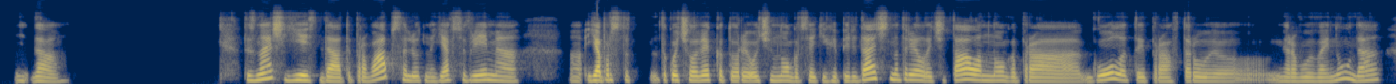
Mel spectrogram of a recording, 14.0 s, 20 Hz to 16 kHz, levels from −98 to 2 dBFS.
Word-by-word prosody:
Н-да. 180 -3 -4 1.8
Ты 205 - -1
знаешь, 255 +8 +3
есть. 205 -2 +3
Да, 170 -2 +2
ты - - -9
права 185 +9 +2
абсолютно. 190 - -1
Я 190 +4 0
всё 210 - -8
время. 200 -4 0 0.5
Э, 175 - -8
я 200 +1 +7
просто 215 -1 -3
т - - -37 0.3
такой 210 -1 +2
человек, 200 +2 +2
который 185 -2 -1
очень 185 +2 -1
много 185 -2 -2
всяких 175 0 -5
и 175 - -2
передач 220 +10 +3
смотрела, 220 -5 0
и - - -2
читала 210 +5 +3
много 195 -3 -2
про 165 -2 -2
голод, 215 +3 +1
и 170 - -1
про 165 0 -4
Вторую 175 +6 -6
м 215 - -10
Мировую 170 0 -3
войну, 190 +11 -3
да, 210 +3 -2
190 Hz, 155 wpm, -22 LUFS, 175-215 Hz, 1.8 s, я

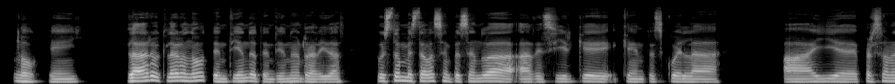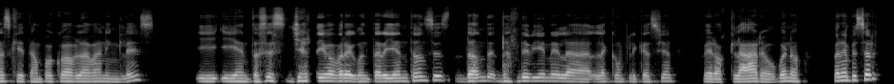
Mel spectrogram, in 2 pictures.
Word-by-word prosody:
Okey, 130 -1 -1 0.4
claro, 160 +4 +6
claro. 165 +2 +3
No, 175 +3 +3
te 145 - 0
entiendo, 145 +3 +1
te 135 - -3
entiendo 130 +2 -1
en 140 - -1
realidad. 125 0 0 0.3
Justo 155 +3 +4
me 175 -2 +3
estabas 155 +1 +3
empezando 145 -1 +2
a 140 -3 +4 0.2
a 125 - 0
decir 130 +1 -3
que 135 -2 0
que 135 - -4
en 125 -1 -3
tu 130 - -8
escuela 130 -2 -1 0.6
hay, 130 +1 +1
eh, 125 -1 -1
personas 145 0 -1
que 140 -2 -4
tampoco 135 +1 -3
hablaban 140 0 0
inglés, 155 +12 -5 0.4
y 145 0 -3
y 140 0 +1
entonces 140 +3 0
ya 165 +3 0
te 160 - -2
iba 160 - +4
a - - -3
preguntar, 145 -2 +2
y 145 - +2
entonces, 185 +6 -1
¿dónde, 155 +3 0
dónde 155 +3 -1
viene 160 -1 -1
la 135 -4 0
la 135 0 -4
complicación? 140 +1 -6 0.2
Pero 125 -2 -1
claro, 135 -2 +1
bueno, 150 -2 -1 0.3
para 175 +1 +1
empezar, 230 +6 +2
140 Hz, 170 wpm, -22 LUFS, 130-155 Hz, 0.6 s, claro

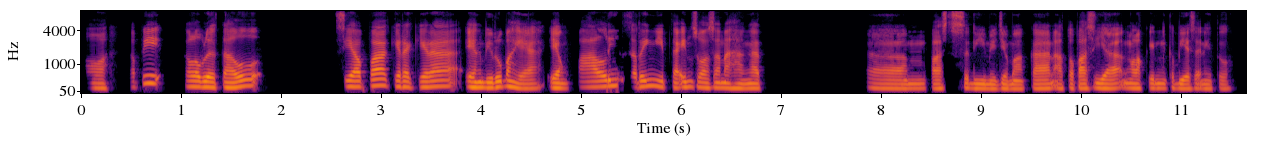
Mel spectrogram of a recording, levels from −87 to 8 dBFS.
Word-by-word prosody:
Oh. 130 -1 -3 0.2
Tapi 250 +12 -1 0.2
kalo 160 -1 +1
boleh 150 -2 +5
tahu, 145 +6 +3 0.7
siapa 170 +4 +3
kira-kira 160 +1 +1
yang 145 -2 +5
di 140 - +3
rumah 155 +1 +3
ya, 120 -1 0
yang 130 -2 +2
paling 155 +4 0
sering 160 +4 0
nyiptain 150 -2 0
suasana 135 -3 0
hangat? 125 0 -1 1.0
Mmm, 120 -2 -3
pas 120 0 -1 0.3
di - - 0
meja 115 +1 -1
makan 115 +2 0
atau 115 0 -4
pas 120 -1 +2
ya 125 0 +3
ngelakuin 125 0 -1
kebiasaan 115 -1 -2
itu? 110 0 -10
135 Hz, 145 wpm, -24 LUFS, 120-155 Hz, 1.0 s, boleh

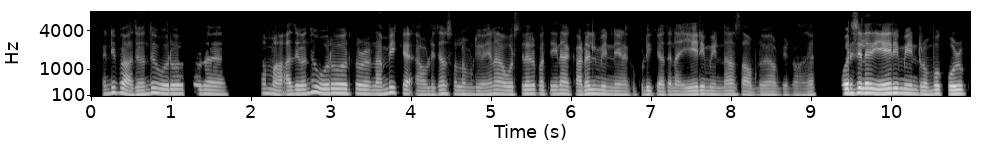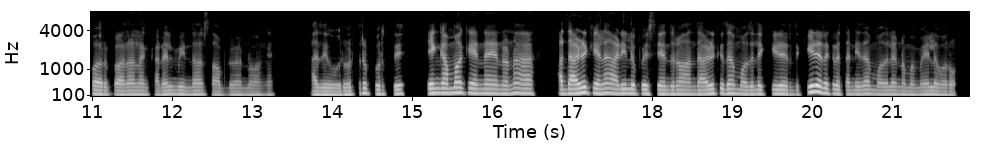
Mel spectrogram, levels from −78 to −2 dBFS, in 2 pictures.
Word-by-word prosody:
கண்டிப்பா, 170 +4 -2
அது 120 - -3
வந்து, 145 +7 -1
ஒரு 150 0 +1
ஒருத்தரோட 150 -1 -4 0.7
ஆமா. 160 -4 -2
அது 135 +2 -1
வந்து, 175 +7 -1
ஒரு 155 +1 +1
ஒருத்தரோட 150 -2 0
நம்பிக்க. 175 +6 -2 0.2
அப்படிதான் 120 +4 -3
சொல்ல 135 -1 -4
முடியும். 120 0 -4
ஏன்னா, 145 +2 -2
ஒரு 130 - -2
சிலர 145 0 +1
பார்த்தீங்கன்னா, 140 0 -2
"கடல் 140 +4 +1
மீன் 130 -3 -1
எனக்கு 115 -1 -6
புடிக்காது. 120 -1 -4
நான் 115 -1 -2
ஏரி 130 +1 +1
மீன் 120 -1 -3
தான் 125 -1 -3
சாப்பிடுவேன்." 110 -1 -5
அப்டின்னுவாங்க. 110 0 -9 0.4
ஒரு 160 0 +8
சிலர், 170 -1 +6
"ஏரி 165 +1 +6
மீன் 150 -2 +2
ரொம்ப 130 +3 0 0.2
கொழுப்பா 140 0 +3
இருக்கும். 125 0 -2
அதனால 125 +1 0
நான் 120 -1 -5
கடல் 125 +3 -1
மீன் 125 -1 -2
தான் 125 -1 -2
சாப்டுவேனுவாங்க. 115 -2 -6 0.6
அது 120 0 +1
ஒரு 115 +1 -1
ஒருத்தர 130 +7 -1
பொறுத்து, 140 0 0 0.4
எங்க 170 +1 +3
அம்மாக்கு 175 0 +3
என்ன 155 +1 +1
எண்ணம்னா, 150 +3 0 0.5
அந்த 150 +1 +2
அழுக்கு 175 +1 +4
எல்லாம் 165 +1 +3
அடில 155 +1 +3
போய் 145 -4 0
சேர்ந்துரும். 140 0 +1
அந்த 135 +1 -2
அழுக்கு 150 +3 +2
தான், 155 -1 +1
மொதல்ல 135 +1 +1
கீழே 145 -1 +2
இருந்து 130 0 -6
கீழே 210 +2 +7
இருக்கிற 150 -4 +1
தண்ணி 135 0 -2
தான், 145 -1 -2
மொதல்ல 130 +1 -2
நம்ம 120 -1 -3
மேல 125 0 0
வரும். 115 +1 -4
135 Hz, 190 wpm, -23 LUFS, 120-150 Hz, 0.7 s, ஒரு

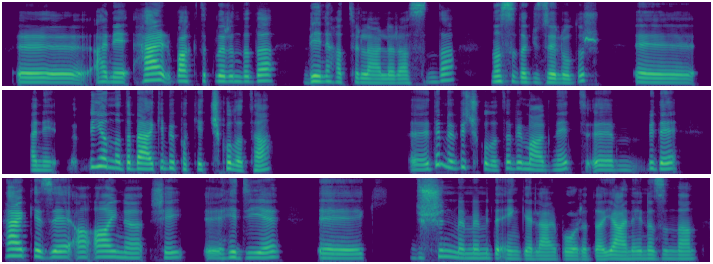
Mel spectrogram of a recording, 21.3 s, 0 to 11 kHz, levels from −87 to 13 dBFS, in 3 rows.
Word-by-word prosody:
Eee, - - +3
hani, 180 -2 -1
her 245 0 +6
baktıklarında 205 -2 +1
da 225 0 +2 0.3
beni 200 0 +4
hatırlarlar 160 -5 -2
aslında. 175 - -3 0.4
Nasıl 200 -1 +3
da 175 - +3
güzel 165 -1 +1
olur. 150 +10 -1 0.4
Eee, 160 -3 0 0.4
hani, 175 -2 -5
b - - -17 0.2
bir 295 - +1
yanına 270 -7 +1
da 235 -1 +2
belki 220 +3 +5
bir 245 - 0
paket 205 -1 -7
çikolata. 175 -3 +1 1.4
Eee, 200 +3 -4
değil 395 - -1
mi? 260 -5 -3
1 290 - -2
çikolata, 220 -1 -4
1 235 - +1
magnet, 195 +3 -3
emm, 175 -1 -3 0.2
bir 235 - -5
de 225 +1 +3 0.3
herkese 230 -4 +5
a 205 0 -1
aynı 210 -4 +1
şey, 195 +1 -5 0.2
eee, 170 - -4
hediye. 195 0 -1 0.4
Eee, 170 -1 0
ki - - -32 0.4
düşünmememi 175 -4 +1
de - - +1
engeller 140 -2 -4
bu 140 - -1
arada, 130 -1 -3
yani, 145 +1 +2
en 150 0 -4
azından 150 0 -4
195 Hz, 135 wpm, -24 LUFS, 165-225 Hz, 1.4 s, her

